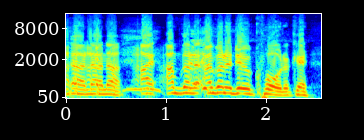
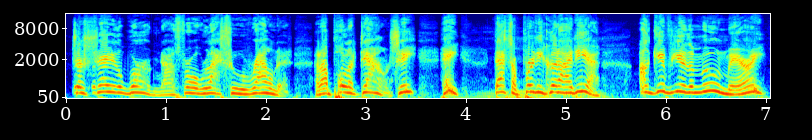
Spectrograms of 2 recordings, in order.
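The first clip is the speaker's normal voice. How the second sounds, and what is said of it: Imitates a classic film actor's voice. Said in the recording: “That's my impersonation. ... it's very good ... It's Jimmy Stewart.”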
